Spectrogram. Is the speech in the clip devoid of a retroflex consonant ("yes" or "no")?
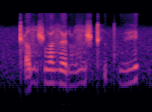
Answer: yes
